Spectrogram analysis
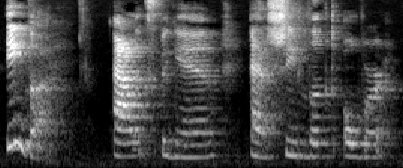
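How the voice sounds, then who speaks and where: Female teacher, fairly high voice, expressive storytime delivery aimed at children, unhurried, recorded in an echoey room. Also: slight background noise. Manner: deliberate, animated storybook delivery, addressing children directly. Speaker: teacher reading aloud to pupils. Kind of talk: expressive read-aloud with teaching asides.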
